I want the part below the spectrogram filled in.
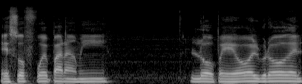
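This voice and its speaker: The speaker is a man with a fairly high pitch. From Puerto Rico (Humacao). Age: 20s. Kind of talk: personal testimony in interview.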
